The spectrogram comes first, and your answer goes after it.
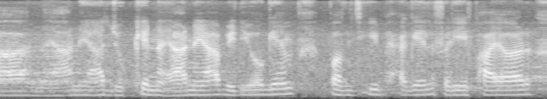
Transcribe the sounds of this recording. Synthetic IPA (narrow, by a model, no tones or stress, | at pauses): anɐjanɐjad͡ʒʊkʰːenɐjanɐjaʋiɖijoːɡeːmpɐʋd͡ʒibʱɛːɡelfʰɪɾipʰaːjəɾ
